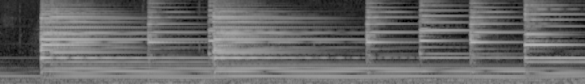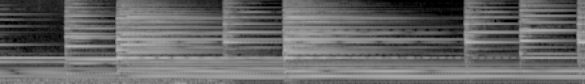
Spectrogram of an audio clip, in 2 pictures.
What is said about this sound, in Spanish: Aquí no hay tanta tradición, pero hay países como Alemania que sí tienen una tradición de conciertos de campanas, ¿no? Es encontrarse al aire libre y, bueno, disfrutar de estos sonidos.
